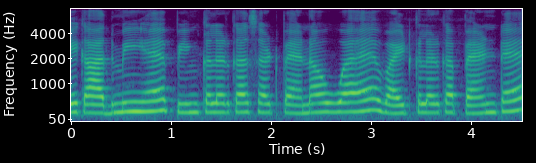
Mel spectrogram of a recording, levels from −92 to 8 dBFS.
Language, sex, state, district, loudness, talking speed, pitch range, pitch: Hindi, female, Odisha, Nuapada, -17 LUFS, 200 wpm, 230-250 Hz, 240 Hz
